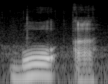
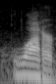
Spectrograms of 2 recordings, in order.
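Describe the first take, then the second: First: The final R is dropped, British style. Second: The final R is pronounced, rhotic style.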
